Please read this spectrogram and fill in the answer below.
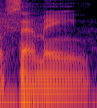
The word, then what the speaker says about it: Samhain: And not a Mr. Hain, like his first name is Sam. – No. – No, Samhain.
